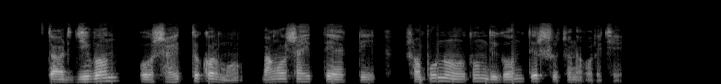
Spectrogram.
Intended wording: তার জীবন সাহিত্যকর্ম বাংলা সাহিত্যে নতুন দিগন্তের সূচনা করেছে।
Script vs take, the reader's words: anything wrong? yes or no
yes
